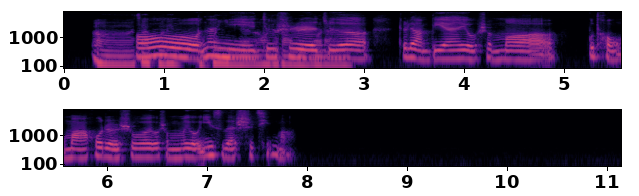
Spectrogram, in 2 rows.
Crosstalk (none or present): present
